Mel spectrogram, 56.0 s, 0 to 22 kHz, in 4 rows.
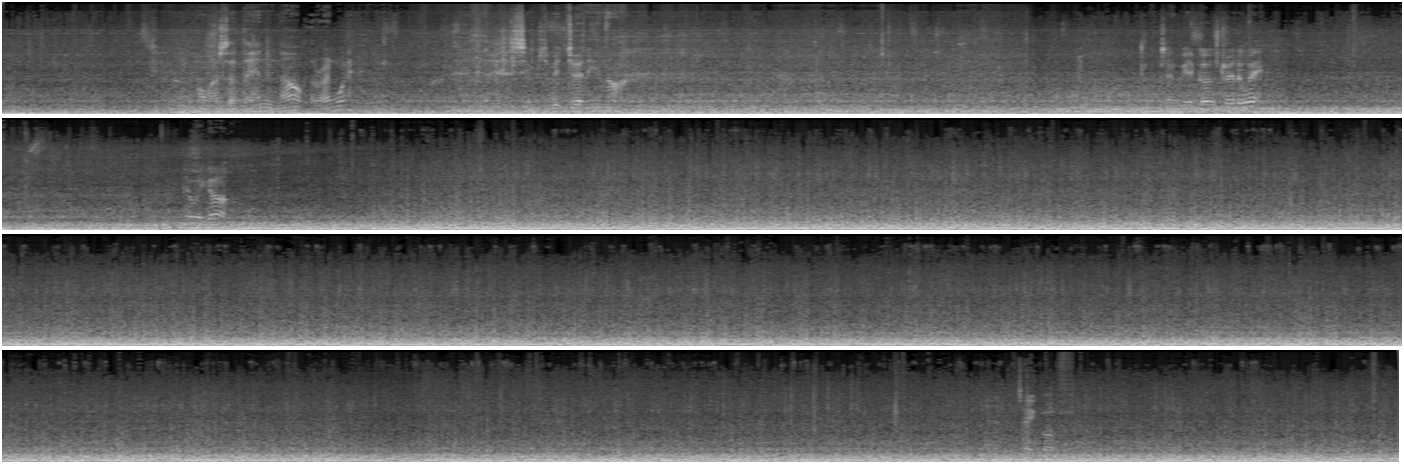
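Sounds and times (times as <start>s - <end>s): airplane engines low rumble: 0.0s - 55.9s.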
